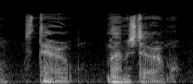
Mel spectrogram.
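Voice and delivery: hushed whisper on "terrible"; a stage whisper of dismay. Real, not acted. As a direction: whisper it gravely.

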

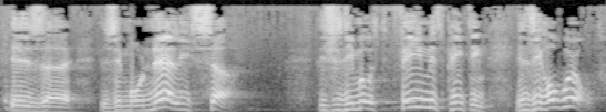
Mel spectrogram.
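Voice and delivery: slow, hammed French tour guide; mock French accent. Frenchman presenting the Mona Lisa, lightly mock French accent. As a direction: roll it out like a proud French guide. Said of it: "I'll do my little bit in French".

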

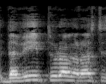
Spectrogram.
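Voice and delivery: put-on mother scolding her little boy over the phone; mother yelling. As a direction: accuse the child sharply. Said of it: "empieza a gritar".

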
